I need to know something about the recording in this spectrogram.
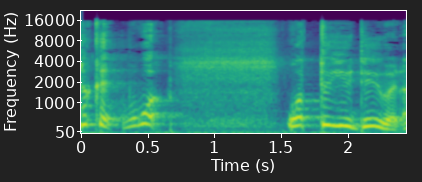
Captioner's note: sniffing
